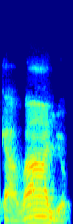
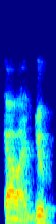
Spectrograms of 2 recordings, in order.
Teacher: O yo digo caballo, palabra llana, y en guaraní caballo, el acento agudo.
